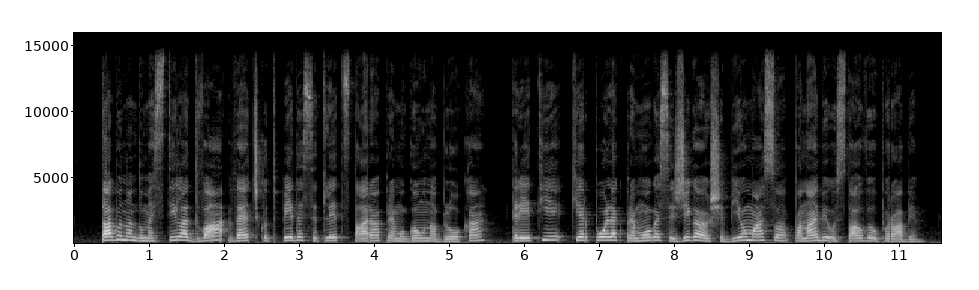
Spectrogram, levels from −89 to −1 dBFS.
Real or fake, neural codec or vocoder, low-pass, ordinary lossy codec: real; none; 14.4 kHz; none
